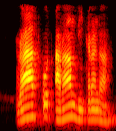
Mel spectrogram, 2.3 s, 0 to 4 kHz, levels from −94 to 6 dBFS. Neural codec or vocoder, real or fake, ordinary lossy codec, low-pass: codec, 16 kHz, 2 kbps, X-Codec, WavLM features, trained on Multilingual LibriSpeech; fake; MP3, 24 kbps; 3.6 kHz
